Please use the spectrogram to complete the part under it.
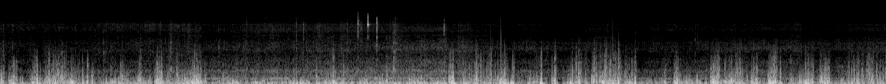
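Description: Bicycle tyres roll and bump over a rough dirt track.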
